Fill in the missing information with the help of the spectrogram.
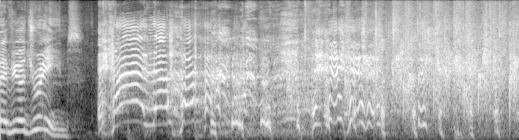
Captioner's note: laughing; audience applauding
